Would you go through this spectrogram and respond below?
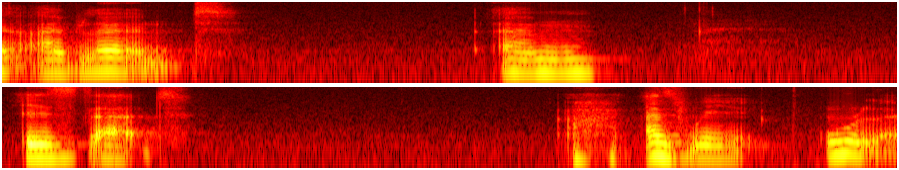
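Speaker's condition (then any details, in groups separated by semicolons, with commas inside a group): Cerebral palsy; left-sided muscle tension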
